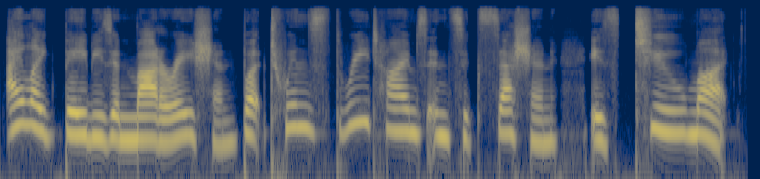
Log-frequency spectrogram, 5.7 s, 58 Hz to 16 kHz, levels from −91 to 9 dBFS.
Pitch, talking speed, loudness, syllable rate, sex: 235 Hz, 145 wpm, -19 LUFS, 4.2 syllables/s, female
